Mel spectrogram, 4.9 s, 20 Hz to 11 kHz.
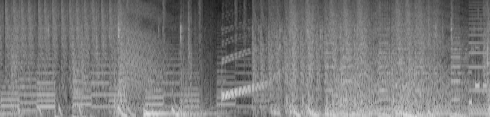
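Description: Level 2 weapon in the Cave Story video game firing in rapid machine-gun bursts, loud chiptune rat-a-tat shots layered over upbeat game music with bleeps and crash effects, continuous and dense.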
